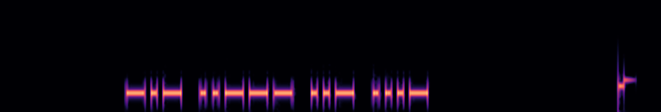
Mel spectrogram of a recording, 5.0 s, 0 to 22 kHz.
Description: Morse code, heard as a keyed tone, about 26 wpm, 700 Hz. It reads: K2UV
